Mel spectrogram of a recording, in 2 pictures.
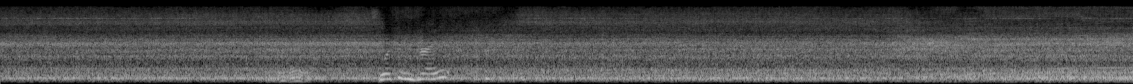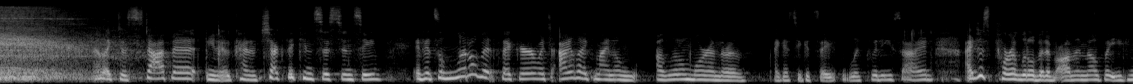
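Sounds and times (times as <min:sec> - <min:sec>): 
blender running: 0:00.0 - 0:13.2
speech: 0:03.8 - 0:05.0, 0:12.4 - 0:22.6.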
